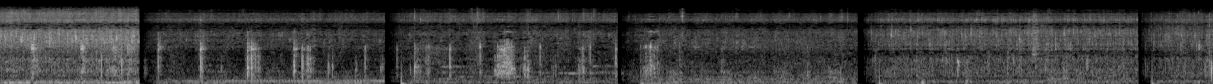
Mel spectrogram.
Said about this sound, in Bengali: কড়াইতে আমি এখন তেল দিয়ে মাছগুলো সব ভেজে নেবো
